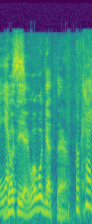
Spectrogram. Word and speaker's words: Gautier: I pronounce it Gautier. Yes. Gautier.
